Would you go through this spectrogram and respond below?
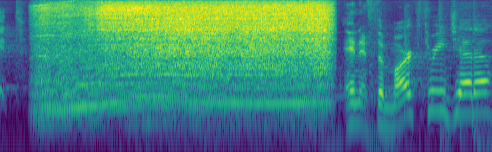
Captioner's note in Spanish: revoluciones del motor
